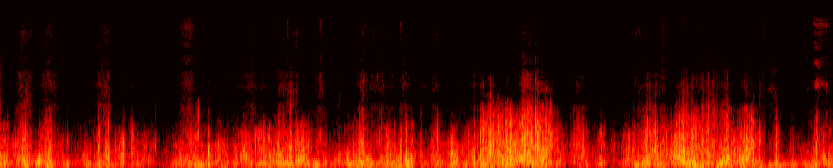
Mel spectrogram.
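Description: Wind buffeting the microphone in gusts, swelling twice in the second half, over river water washing against the rocks of the bank.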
